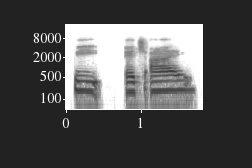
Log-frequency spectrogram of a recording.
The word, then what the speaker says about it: Phi Nagpala: So to begin, could you tell me again your full name and spell it for me, please? My name is Pinapala, Phinagpala.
